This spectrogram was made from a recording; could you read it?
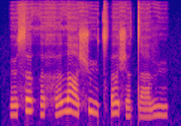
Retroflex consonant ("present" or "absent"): absent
